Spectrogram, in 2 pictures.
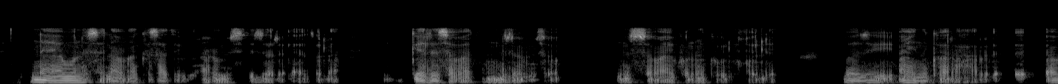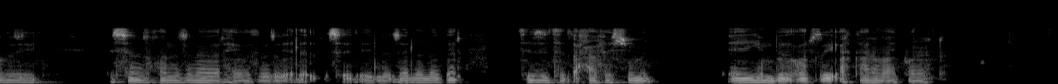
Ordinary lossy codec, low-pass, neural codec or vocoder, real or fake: AAC, 48 kbps; 5.4 kHz; none; real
